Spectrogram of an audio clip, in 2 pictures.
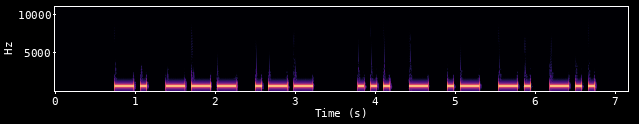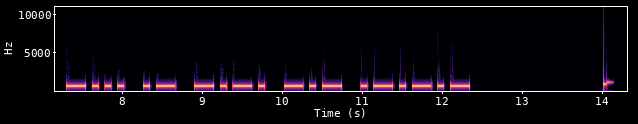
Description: Morse code, heard as a keyed tone, about 15 wpm, 700 Hz. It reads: NOW STAND BACK.
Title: Sentences from Top 1000 Words - Review Part 1 - 15wpm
